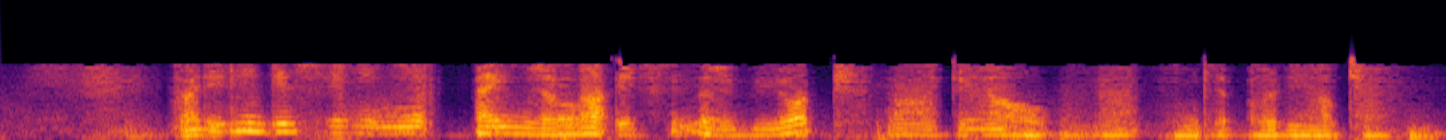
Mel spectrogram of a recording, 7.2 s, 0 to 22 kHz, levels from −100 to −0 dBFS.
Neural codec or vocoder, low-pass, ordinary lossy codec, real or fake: codec, 44.1 kHz, 0.9 kbps, DAC; 19.8 kHz; AAC, 16 kbps; fake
